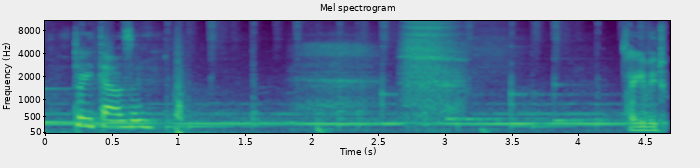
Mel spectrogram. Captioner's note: breathes deeply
